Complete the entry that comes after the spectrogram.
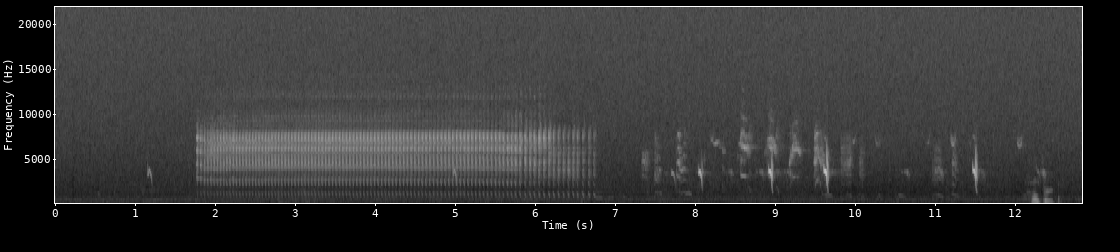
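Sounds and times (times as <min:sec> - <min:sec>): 
wild birds chirping: 0:05.7 - 0:12.6
faint low rumbling: 0:12.1 - 0:12.6
speech: 0:12.2 - 0:12.6.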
